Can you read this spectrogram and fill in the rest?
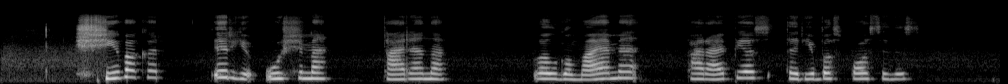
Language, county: Lithuanian, Kaunas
